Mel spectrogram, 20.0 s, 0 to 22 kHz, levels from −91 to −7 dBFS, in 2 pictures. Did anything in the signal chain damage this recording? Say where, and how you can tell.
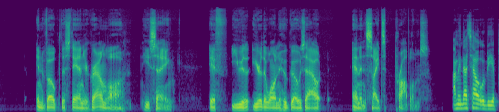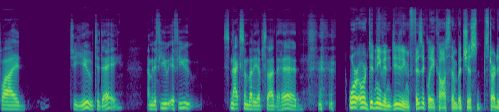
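No, nothing stood out on listening to this speech recording that would point to damage at any stage of the signal chain.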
